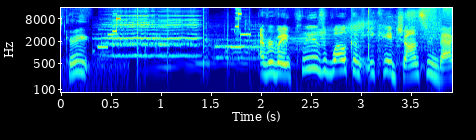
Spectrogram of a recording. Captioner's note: porg squealing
